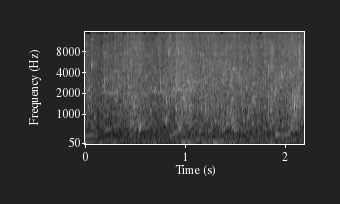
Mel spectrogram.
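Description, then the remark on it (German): The Modau, a small Rhine tributary, flows steadily beneath the historic town hall in Funkstadt, its water trickling and babbling in a continuous, moderately loud wash with no voices. “das historische Rathaus wurde direkt über der Modau errichtet und war lange Zeit die einzige Brücke in Funkstadt”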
